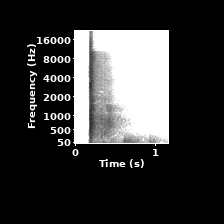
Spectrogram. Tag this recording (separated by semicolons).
dry; handclap; slap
